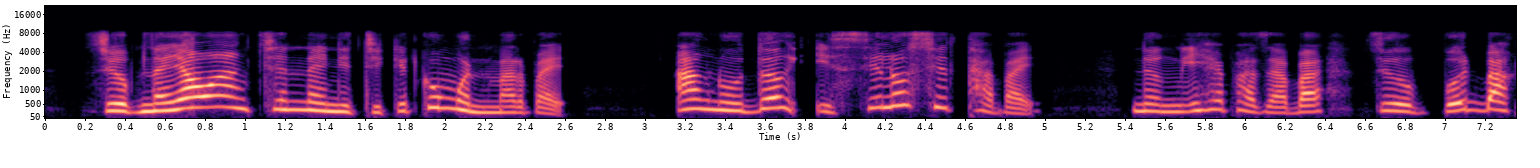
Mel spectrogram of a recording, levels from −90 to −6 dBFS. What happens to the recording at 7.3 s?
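Nothing goes wrong at 7.3 s: the speech there carries straight through the call path with no dropout, glitch or other fault.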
